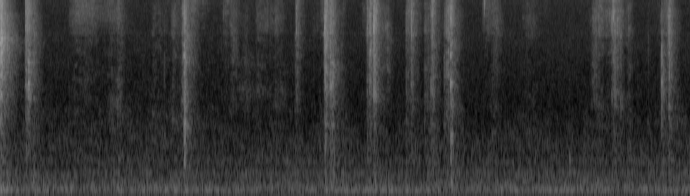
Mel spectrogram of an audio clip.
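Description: Tarot cards being shuffled by hand give quiet, quick riffling and clicking sounds in irregular bursts, close up and soft over a low steady background hum.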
